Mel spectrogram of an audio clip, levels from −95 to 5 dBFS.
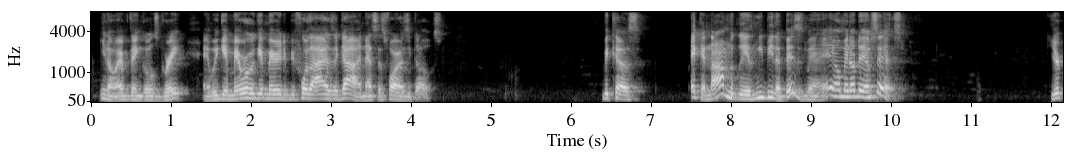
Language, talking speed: English, 195 wpm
